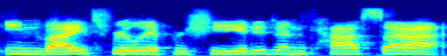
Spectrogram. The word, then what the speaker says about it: Kassa: really appreciate it and Casa is that correct you me pronouncing your name yeah Casa mi casa su casa you know all right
